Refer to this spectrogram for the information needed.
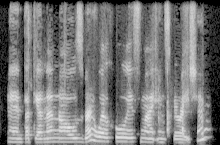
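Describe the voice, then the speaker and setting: A woman with a Spanish accent, medium pitch, ordinary pitch variation and a very slow pace. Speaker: school staff member. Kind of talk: casual chat.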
